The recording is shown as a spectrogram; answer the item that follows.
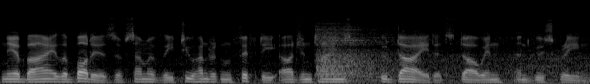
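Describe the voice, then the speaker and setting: A man reading a measured, scripted TV news report in carefully composed phrases. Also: on the low side, steady tone, noisy background.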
